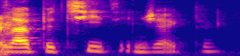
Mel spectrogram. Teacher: the T then runs into the I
